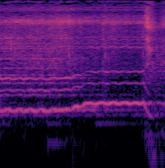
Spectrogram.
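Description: Slow unaccompanied singing or humming: long held notes over a lower held tone, the melody stepping up about a second in, then a short falling slide and a brief dip just before the end.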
